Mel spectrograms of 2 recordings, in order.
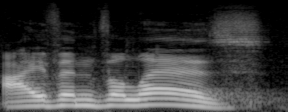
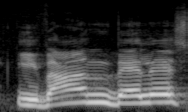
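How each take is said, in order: First: The name has an American English pronunciation. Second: The name has a Spanish pronunciation. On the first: This is how the name is said in the States. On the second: This is the name's original form.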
